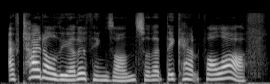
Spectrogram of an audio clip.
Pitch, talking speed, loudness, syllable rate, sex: 225 Hz, 290 wpm, -18 LUFS, 5.9 syllables/s, female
